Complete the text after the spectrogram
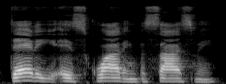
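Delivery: plain reading voice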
